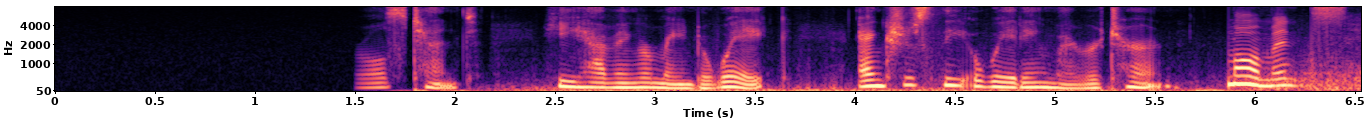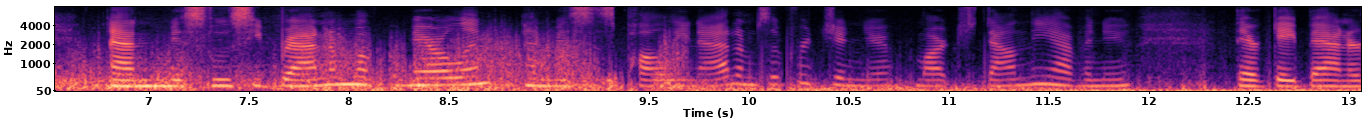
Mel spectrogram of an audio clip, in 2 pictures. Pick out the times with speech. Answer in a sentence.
You can hear the speech from 1.5 to 13.0 s.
